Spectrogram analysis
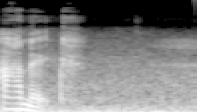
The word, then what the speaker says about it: Alnwick: This is called the Annick rose. I think it's spelled Alnwick but pronounced Annick.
